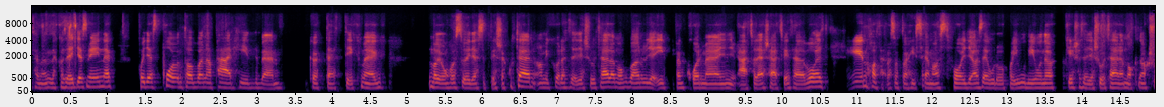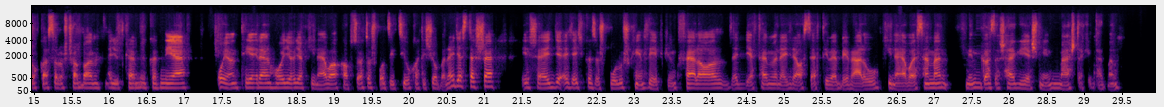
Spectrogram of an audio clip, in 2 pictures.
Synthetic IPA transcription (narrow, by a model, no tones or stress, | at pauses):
t̪ɛmɛnːɛkɒzɛɟːɛzmeːɲnɛk | ho̞ɟɛst̪̚pʰo̞nt̪ɒbːɒnɒpaːrheːd̪bɛn | kø̞t̪ːɛt̪ːeːkmɛɡ | nɒɟo̞nɦo̞sːuɛɟːɛst̪ɛt̪eːʃɛkut̪aːnɒmiko̞ɾɒzɛɟːɛʃylt̪aːlːɒmo̞ɡbɒnuɟɛeːpːɛŋkʰo̞rmaːɲa̰ːt̪ɒd̪aːʃaːt̪ʋeːt̪ɛlvo̞lt̪ | eːnhɒt̪a̰ːɾo̞zo̞t̪ːɒnɦisɛmɒst̪ho̞ɟɒzɛuɾoːpɒiuːnijoːnɒkkeːʃɒzɛɟːɛʃylt̪aːlːɒmo̞knɒkʃo̞kːɒlso̞ɾo̞ʃɒbːɒnɛɟːyt̪kʰɛlmyːkød̪nijɛ | o̞jɒnt̪ʰeːɾɛnɦo̞ɟoɟɒkiːnaːvɒlkɒpt͡ʃo̞lɒt̪o̞ʃpo̞ziːt̪sijoːkɒt̪iʃjo̞bːɒnɛɟːɛst̪ɛʃːɛ | eːʃɛɟːɛɟːɛɟkø̞zø̞ʃpoːluʃkeːnt̪leːpjyŋkfɛlɒzɛɟːeːrt̪ɛlmyɛnɛɟrɛɒsɛ̰rt̪iːvɛbːeːva̰ːloːkiːna̰ːvɒlsɛmbɛn | mind̪ɡɒzd̪ɒʃaːɡieːʃmint̪maːʃt̪ɛkint̪ɛd̪bɛn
